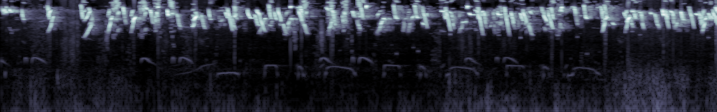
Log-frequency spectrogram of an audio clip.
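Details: Saffron finch making noise: dense, rapid high chirps and buzzy twittering run almost nonstop, with soft low whistled slurs repeating underneath and a faint rumble of background noise.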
